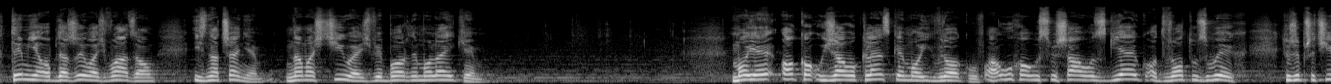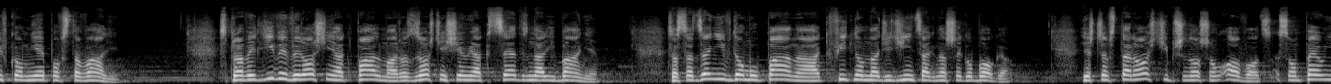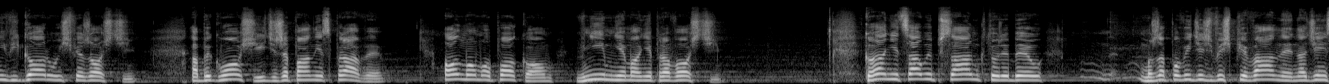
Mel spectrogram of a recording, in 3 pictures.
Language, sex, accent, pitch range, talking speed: Polish, male, native, 180-215 Hz, 115 wpm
